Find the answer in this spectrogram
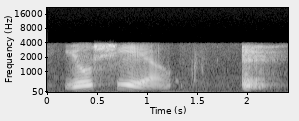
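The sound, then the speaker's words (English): A person clearing their throat: two rough, voiced rasps, then after a short pause a briefer, harsher noisy burst, loud and heard alone without words. “Excuse me, clearing my throat.”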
